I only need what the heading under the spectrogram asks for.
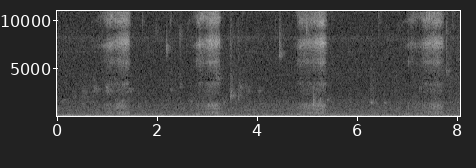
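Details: Kofi, a sleeping 4-month-old Belgian crossbreed puppy, snoring: raspy breathy bursts about every two seconds, with a steady low hum underneath throughout.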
